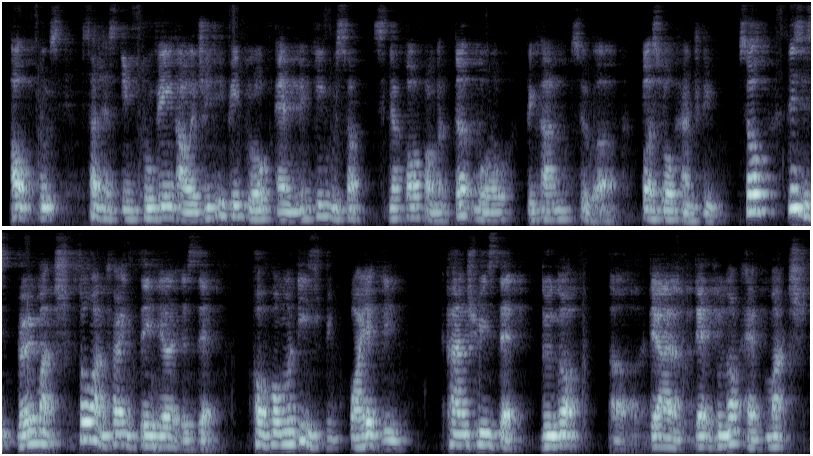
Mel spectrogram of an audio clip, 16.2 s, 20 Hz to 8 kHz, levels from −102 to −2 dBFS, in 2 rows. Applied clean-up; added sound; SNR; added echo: neural mask model DeepFilterNet 3.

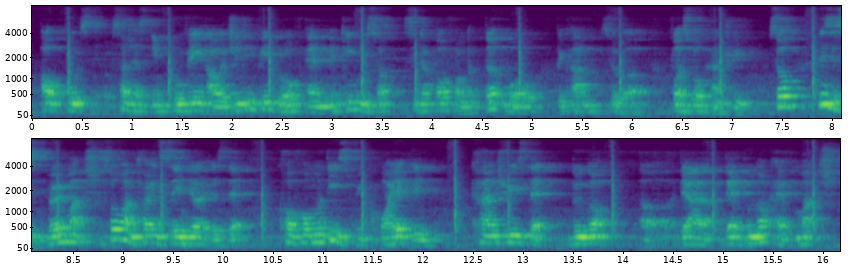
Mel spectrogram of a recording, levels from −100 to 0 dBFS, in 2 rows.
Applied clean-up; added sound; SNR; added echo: none; Domestic sounds, home sounds; 20 dB; reverberation time 0.6 s.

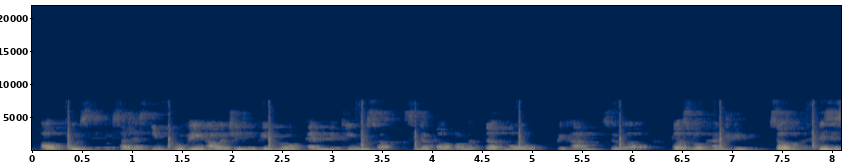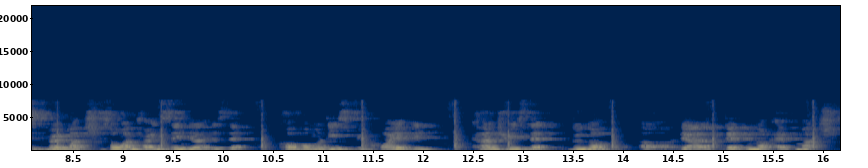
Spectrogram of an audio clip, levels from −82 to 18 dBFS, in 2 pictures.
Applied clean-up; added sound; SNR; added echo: classical method WPE with log-MMSE.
